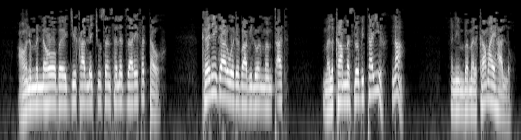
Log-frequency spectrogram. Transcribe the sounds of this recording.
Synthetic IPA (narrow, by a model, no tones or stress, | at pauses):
ʔa̰hunɛmːɨnːəhobəɨd͡ʒːɨkʰalːət͡ʃːusənsələt̪zaɾe̞fət̪ːawh | kʰəɨne̞ɡaɾwɔd̪əbaβilo̞nməmt̪ʼat̪ | məlkʰamːəsləwbit̪ːajːɨhɨnːa | ʔɨne̞mbəməlkʰamajɦalːə̰hu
